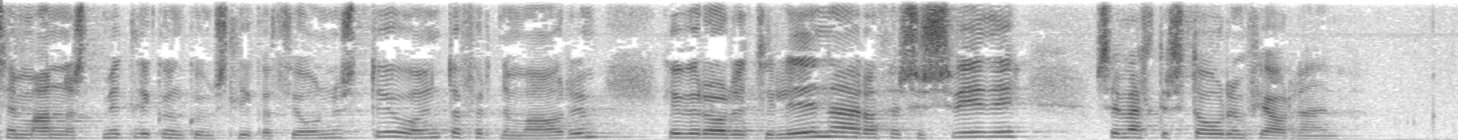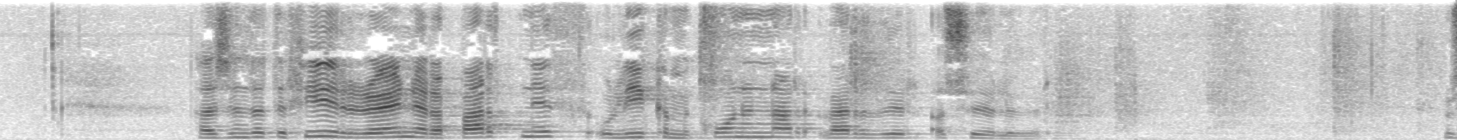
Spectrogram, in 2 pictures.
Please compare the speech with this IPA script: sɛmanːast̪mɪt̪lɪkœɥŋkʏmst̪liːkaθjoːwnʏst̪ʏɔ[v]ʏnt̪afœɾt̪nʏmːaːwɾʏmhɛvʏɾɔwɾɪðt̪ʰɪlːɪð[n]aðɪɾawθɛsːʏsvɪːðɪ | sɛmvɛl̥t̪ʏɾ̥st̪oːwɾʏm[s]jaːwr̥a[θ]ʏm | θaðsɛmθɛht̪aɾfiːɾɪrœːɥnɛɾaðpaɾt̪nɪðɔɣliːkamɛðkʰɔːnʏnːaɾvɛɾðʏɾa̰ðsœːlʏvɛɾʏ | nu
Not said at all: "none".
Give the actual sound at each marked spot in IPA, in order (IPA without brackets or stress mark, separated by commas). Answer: ɣ, n, f, ð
